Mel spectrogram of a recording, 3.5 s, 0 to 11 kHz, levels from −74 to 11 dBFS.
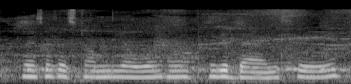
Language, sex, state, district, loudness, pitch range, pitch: Hindi, female, Bihar, Lakhisarai, -15 LUFS, 195-215 Hz, 200 Hz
